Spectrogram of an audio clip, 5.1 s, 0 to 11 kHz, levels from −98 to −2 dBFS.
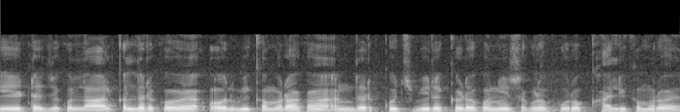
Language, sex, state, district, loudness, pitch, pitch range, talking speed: Rajasthani, male, Rajasthan, Nagaur, -16 LUFS, 125 Hz, 120-125 Hz, 245 wpm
